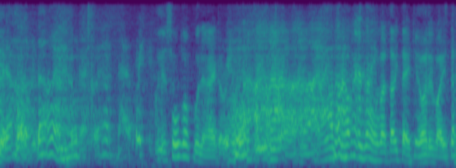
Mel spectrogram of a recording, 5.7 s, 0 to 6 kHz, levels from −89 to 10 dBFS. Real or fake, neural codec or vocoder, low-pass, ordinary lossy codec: fake; codec, 16 kHz, 1 kbps, FunCodec, trained on LibriTTS, 50 frames a second; 5.4 kHz; none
